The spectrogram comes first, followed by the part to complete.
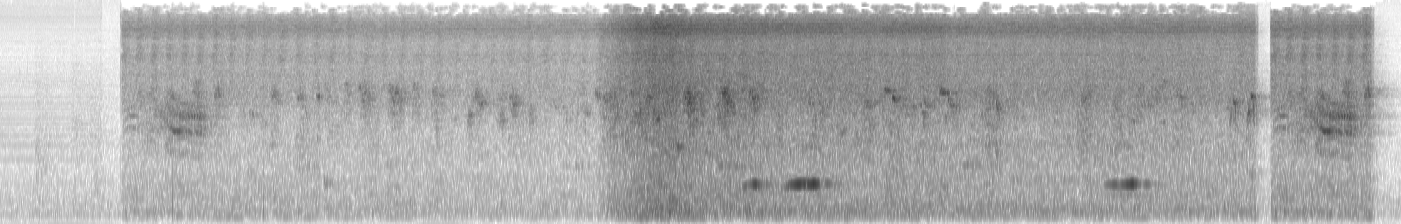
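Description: Birds chirping over a steady outdoor hiss. The sound starts about a second in, grows louder about six seconds in, and breaks off briefly near the end.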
